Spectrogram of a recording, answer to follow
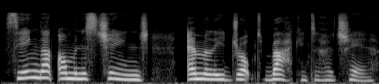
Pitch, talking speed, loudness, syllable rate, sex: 230 Hz, 160 wpm, -17 LUFS, 5.2 syllables/s, female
